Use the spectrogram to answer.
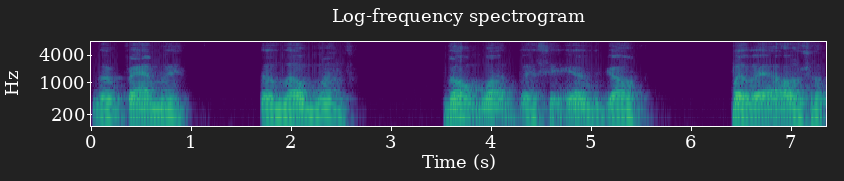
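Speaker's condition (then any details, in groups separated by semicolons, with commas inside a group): ALS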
